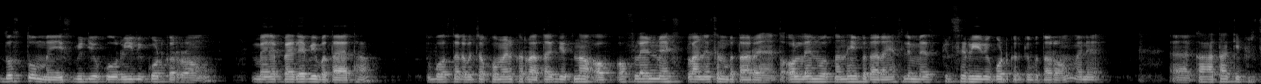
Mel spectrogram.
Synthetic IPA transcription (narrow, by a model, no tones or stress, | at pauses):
d̪oːst̪õmɛ̃ɪsʋiːɖijokoɾiːɾɪkoːɾɖ̚kɐɾːɐɦaɦũ | mɛ̃ːnepɛɦlebʱibɐt̪aːjat̪ʰa | t̪obɔːt̪saːɾabɐtːʃakɔːmẽɳʈ̚kɐɾːaɦat̪ʰaɦɛd͡ʒɪt̪naʔɔ̰ːfʰlaːɪnmẽɛːksplaːneːʃənbɐt̪aɾɐɦeɦɛ̃t̪o̰ʔɔ̃ːnlaːɪnmẽʊt̪nanɐɦĩbɐt̪aːɾɐɦɛ̃ɪsliemɛ̃pʰɪɾseɾiɾɪkoːɾɖkɐɾkebɐt̪aːɾaɦũmɛ̃ːne | kɐɦat̪ʰakipʰɪɾs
